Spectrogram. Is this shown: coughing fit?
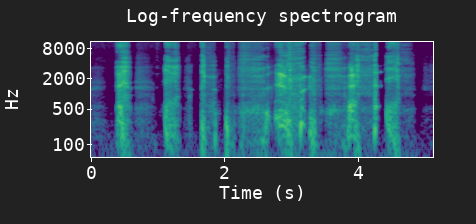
yes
